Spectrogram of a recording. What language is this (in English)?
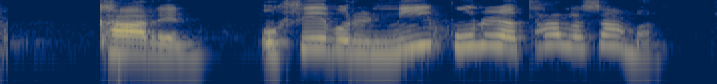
Icelandic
